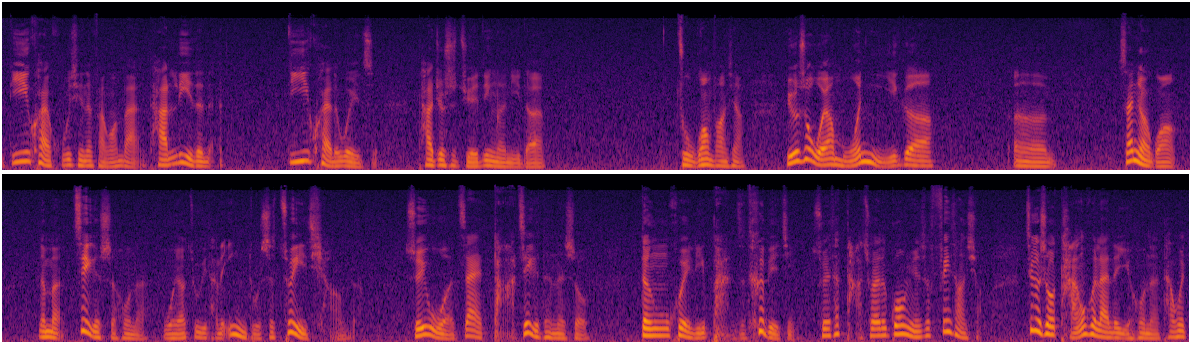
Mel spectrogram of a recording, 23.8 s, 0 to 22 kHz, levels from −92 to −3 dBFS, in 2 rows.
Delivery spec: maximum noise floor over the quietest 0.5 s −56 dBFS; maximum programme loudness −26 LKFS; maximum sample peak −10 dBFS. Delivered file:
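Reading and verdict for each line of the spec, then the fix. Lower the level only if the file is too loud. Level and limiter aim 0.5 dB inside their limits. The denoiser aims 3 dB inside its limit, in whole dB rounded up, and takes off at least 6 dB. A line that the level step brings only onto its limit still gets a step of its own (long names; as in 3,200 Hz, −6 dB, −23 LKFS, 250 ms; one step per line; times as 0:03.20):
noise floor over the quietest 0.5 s −54 dBFS: out of spec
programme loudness −33.0 LKFS: in spec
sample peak −13.0 dBFS: in spec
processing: broadband denoise 6 dB, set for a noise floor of −54 dBFS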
